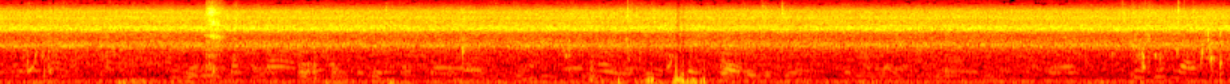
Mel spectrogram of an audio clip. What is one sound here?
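Water splashes as young monkeys play in a shallow pool.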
